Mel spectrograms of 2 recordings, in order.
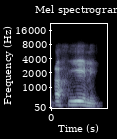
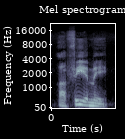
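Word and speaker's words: ἀφίημι: Put away is G863, aphiemi. This is the pronunciation. Strong's G 863. Aphiemi.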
